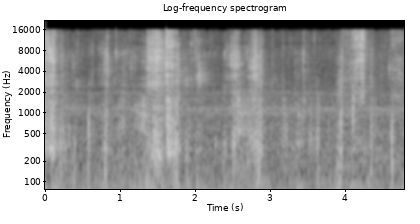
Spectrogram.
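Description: Close-miked chewing of a bite of grilled eggplant, with several louder mouth sounds through it.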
